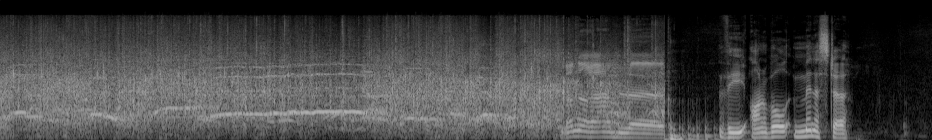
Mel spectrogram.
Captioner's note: some Applause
